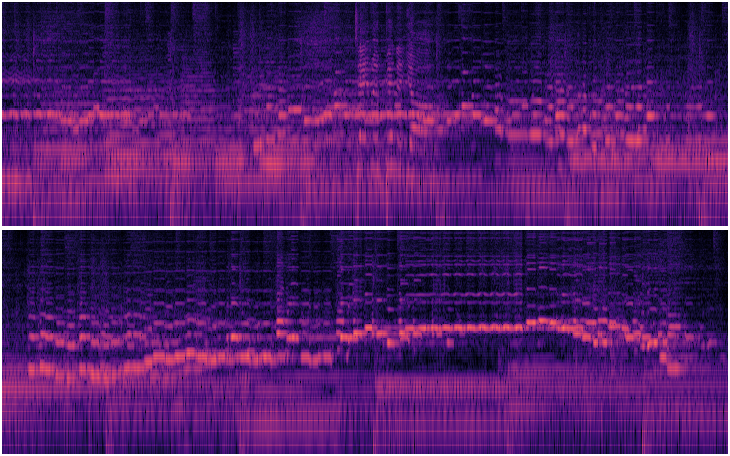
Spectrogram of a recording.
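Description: Concert flute playing a solo with a live band, its melody winding up and down over sustained chords and a steady beat.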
